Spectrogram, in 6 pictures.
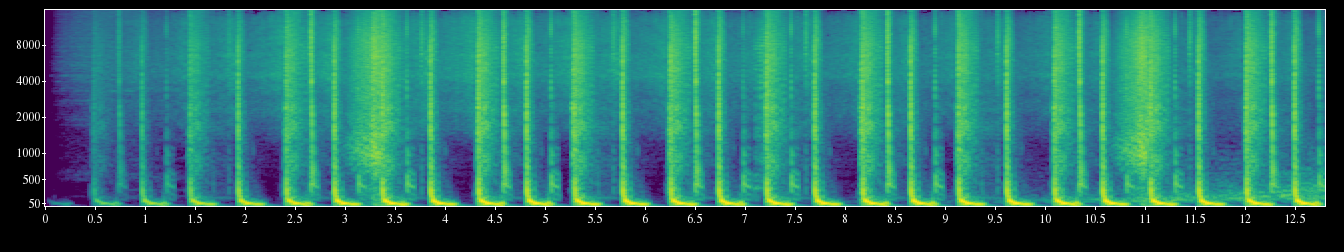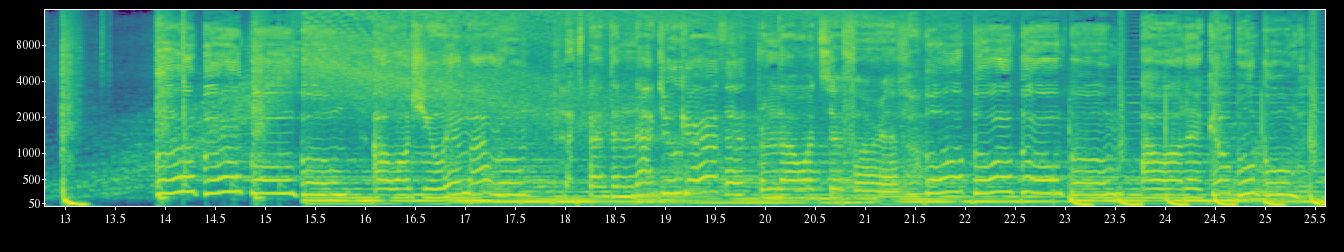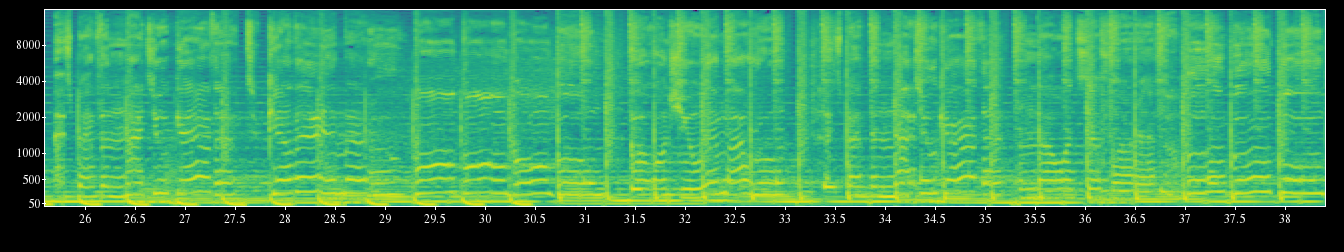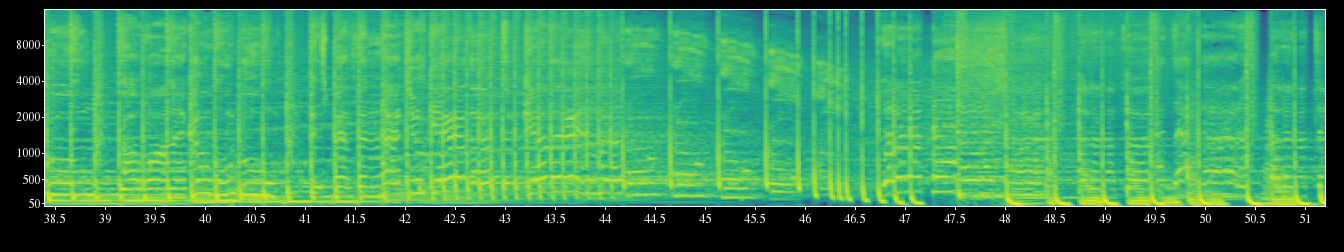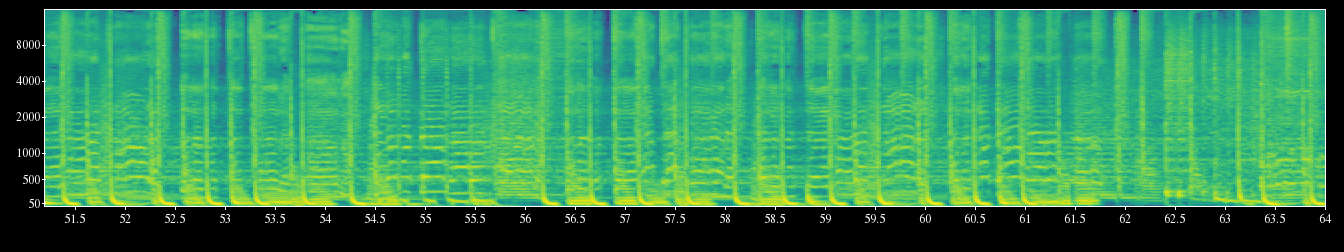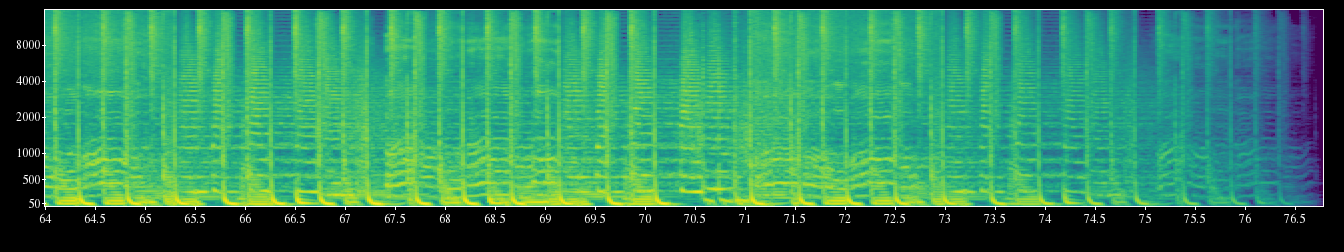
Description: Club In-Outro)Date Added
